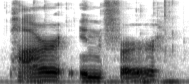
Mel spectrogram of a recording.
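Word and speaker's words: Parinfer: It's par-infer, I believe is the correct pronunciation, because it infers closing parentheses based on an indentation.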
